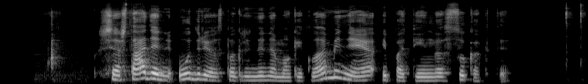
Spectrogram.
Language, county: Lithuanian, Klaipėda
